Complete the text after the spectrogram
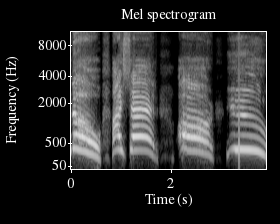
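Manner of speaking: put-on angry wrestler voice. Doing a promo on the spot, quoting Triple H: angry Triple H impression. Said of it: "Like Triple H says".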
